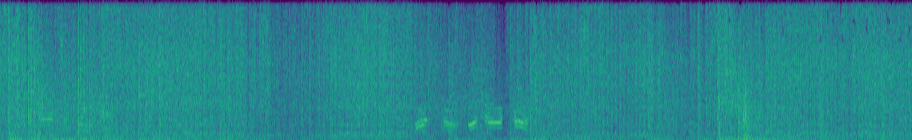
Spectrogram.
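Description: Explosions boom and rumble continuously.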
